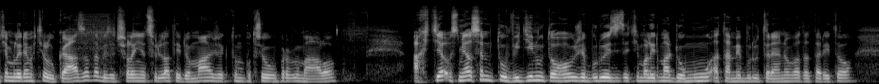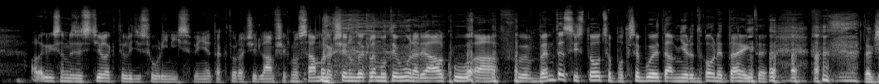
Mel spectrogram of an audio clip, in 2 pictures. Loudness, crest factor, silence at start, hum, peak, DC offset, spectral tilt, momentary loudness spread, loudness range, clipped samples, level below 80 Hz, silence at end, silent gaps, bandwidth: -22 LUFS; 16 dB; 0 s; none; -6 dBFS; under 0.1%; -4.5 dB/octave; 8 LU; 6 LU; under 0.1%; -66 dBFS; 0 s; none; 16 kHz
